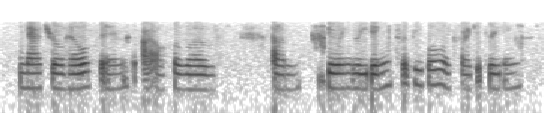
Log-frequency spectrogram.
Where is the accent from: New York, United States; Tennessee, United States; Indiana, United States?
Tennessee, United States; Nashville; I'm from Nashville, Tennessee.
